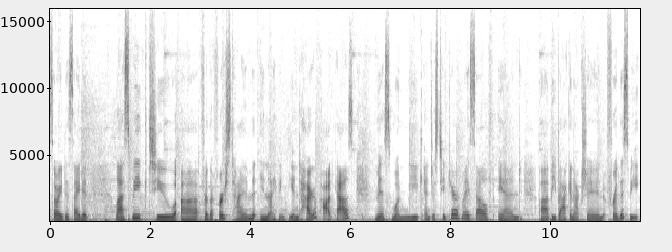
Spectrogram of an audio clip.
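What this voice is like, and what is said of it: Voice sounds sick. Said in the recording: “as you can hear in my voice, I've been a little bit under the weather ... as you can hear, I'm still a little bit sick”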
